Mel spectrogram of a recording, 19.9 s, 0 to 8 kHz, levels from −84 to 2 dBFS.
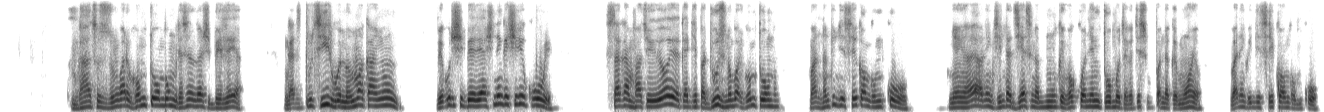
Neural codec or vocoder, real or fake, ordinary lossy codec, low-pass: codec, 16 kHz in and 24 kHz out, 1 kbps, XY-Tokenizer; fake; Opus, 32 kbps; 7.2 kHz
